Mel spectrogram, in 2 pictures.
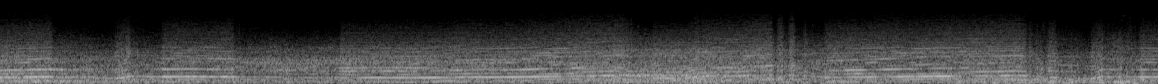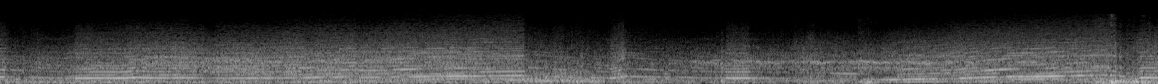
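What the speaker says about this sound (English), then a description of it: "Sounding engine." Engine of a car in Gran Turismo 7 revs and climbs steadily for the full stretch, loud and close, with rising and falling pitch sweeps as it accelerates through gears.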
